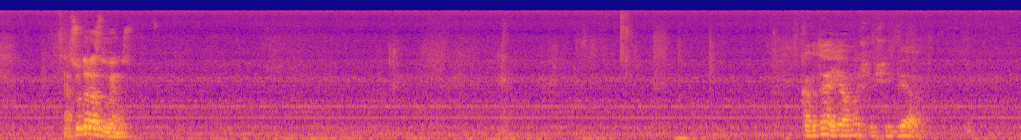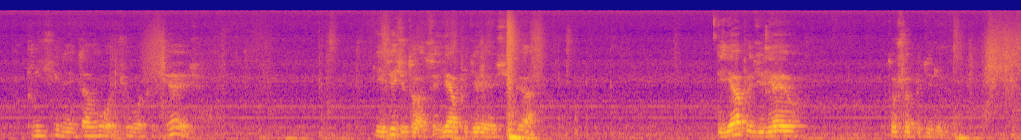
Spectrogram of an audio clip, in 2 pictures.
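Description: An elderly man speaks in short phrases with pauses.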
